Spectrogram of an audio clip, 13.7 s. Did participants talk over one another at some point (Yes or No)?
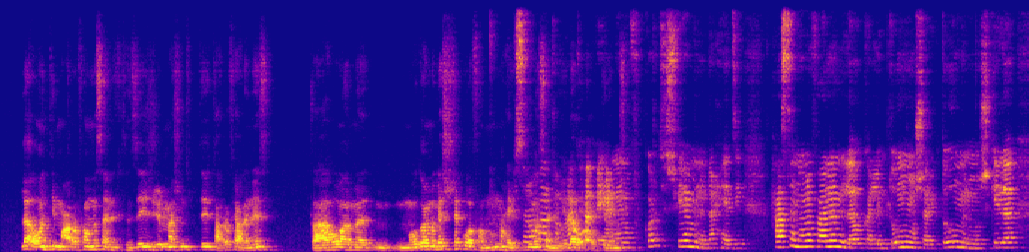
Yes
